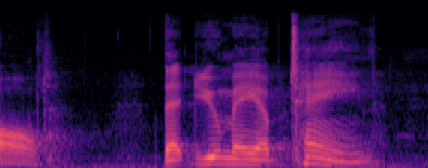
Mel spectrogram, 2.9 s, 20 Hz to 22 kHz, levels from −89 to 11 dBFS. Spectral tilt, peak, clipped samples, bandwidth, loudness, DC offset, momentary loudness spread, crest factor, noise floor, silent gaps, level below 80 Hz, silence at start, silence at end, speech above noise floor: -5 dB/octave; -10 dBFS; under 0.1%; 16 kHz; -28 LUFS; under 0.1%; 15 LU; 20 dB; -57 dBFS; none; -60 dBFS; 0 s; 0.35 s; 30 dB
